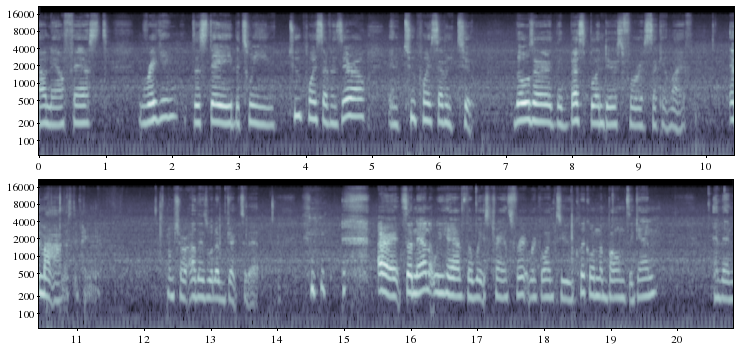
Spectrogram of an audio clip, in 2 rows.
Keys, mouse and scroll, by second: 13.8-14.7 middle drag, 14.9 middle drag, 15.0-17.0 middle drag, 17.0-19.1 drag, 20.7 click, 20.7 typing.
